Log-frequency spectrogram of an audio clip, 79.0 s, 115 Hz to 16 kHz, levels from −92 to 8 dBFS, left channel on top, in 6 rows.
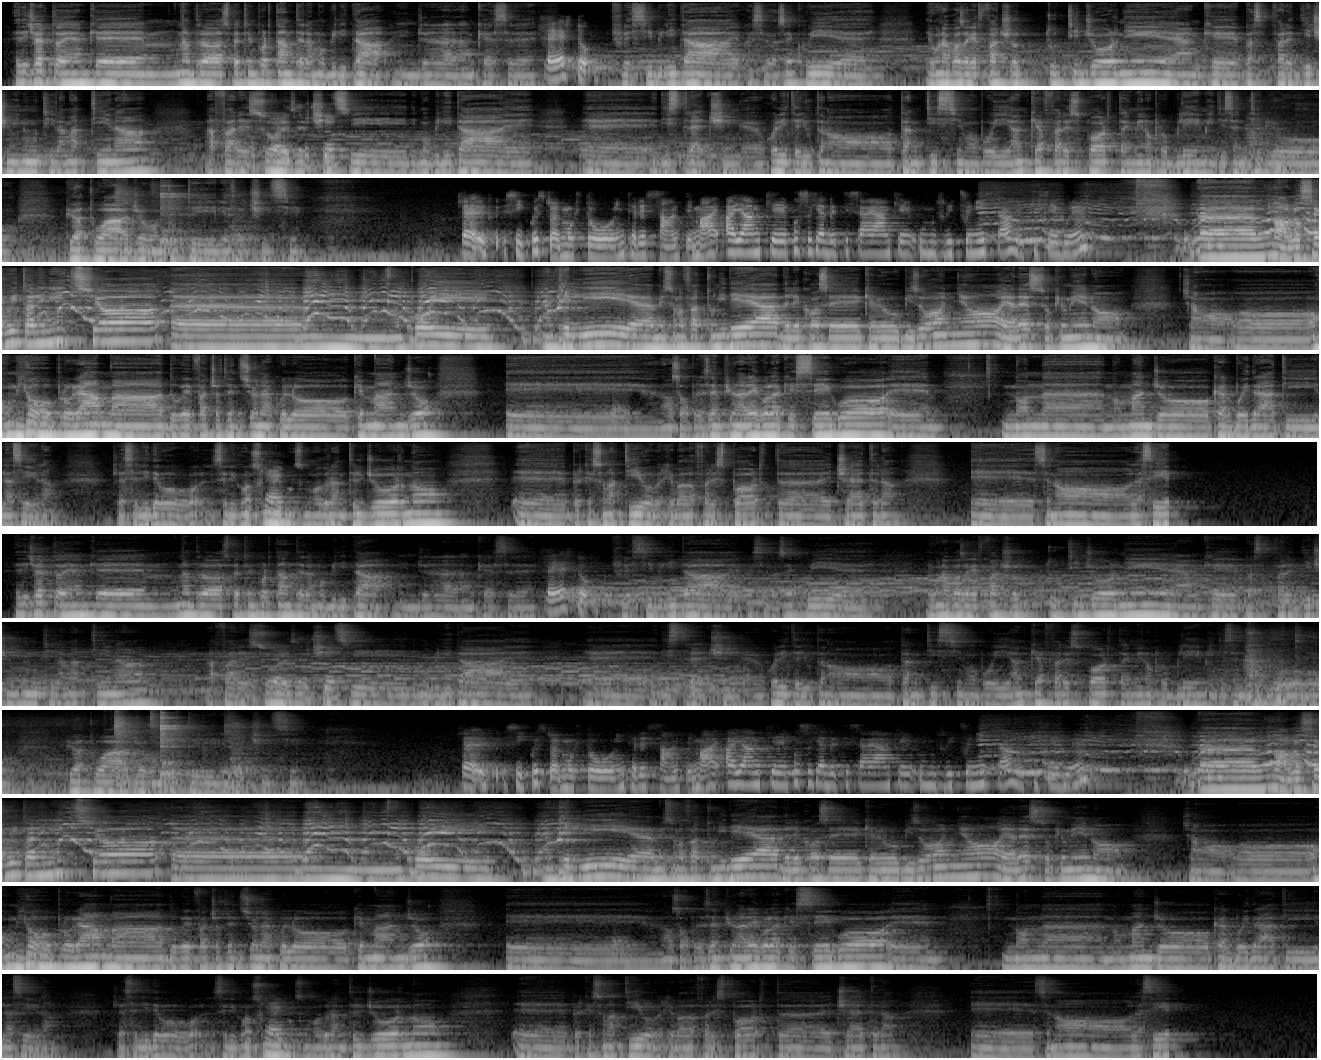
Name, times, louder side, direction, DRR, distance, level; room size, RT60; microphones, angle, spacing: voice 1, 0.0-5.6 6.1-30.8 37.6-57.5 57.7-75.3 75.5-77.5, left 5 dB, 40° left, 0.4 m, -29 dB
voice 2, 5.4-6.0 15.8-16.1 16.4-16.5 30.9-37.2 38.1-38.6 58.8-59.0 68.3-68.7, left 5 dB, 85° left, 0.6 m, -33 dB
sound 1, 5.7-20.7, right 5 dB, 85° right, 0.8 m, -47 dB
sound 2, 25.2-29.3, right 2 dB, 45° right, 1.4 m, -40 dB
sound 3, 36.1-52.7, left 4 dB, 25° left, 0.8 m, -36 dB
15.5 x 11.5 x 5.0 m
head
